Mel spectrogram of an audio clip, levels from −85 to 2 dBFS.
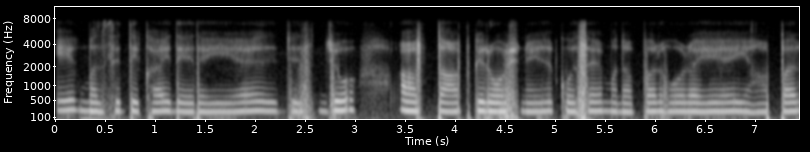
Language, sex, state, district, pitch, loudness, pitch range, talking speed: Urdu, female, Bihar, Kishanganj, 220 Hz, -22 LUFS, 215-225 Hz, 145 wpm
